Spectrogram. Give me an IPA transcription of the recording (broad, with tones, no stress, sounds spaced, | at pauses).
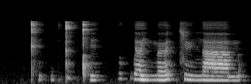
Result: kʰ ɪ˨ k̚ ʊ˥ k̚ t̪ ɵ˥ t̚ pʰ ɪ˨˥ k̚ | ʊ˧ k̚ l ɐ˨ j m œː˨˥ t̚ s yː˨ n̪ aː˨ m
